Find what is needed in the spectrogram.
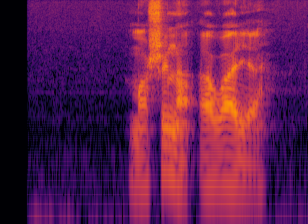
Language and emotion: Russian, neutral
